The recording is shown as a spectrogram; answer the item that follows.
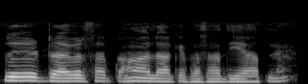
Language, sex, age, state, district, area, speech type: Urdu, male, 18-30, Uttar Pradesh, Saharanpur, urban, spontaneous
